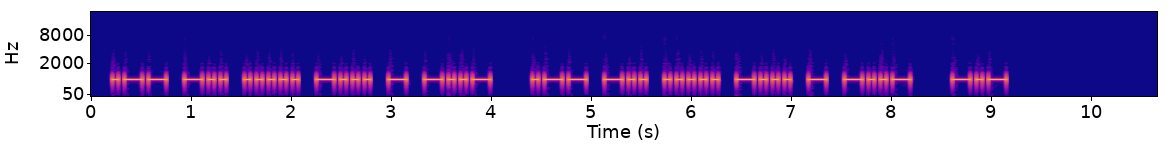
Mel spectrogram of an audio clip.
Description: Morse code, heard as a keyed tone, about 20 wpm, 700 Hz. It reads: WD5BTX WD5BTX K
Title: Speed-Racing Common QSO Phrases - 20wpm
